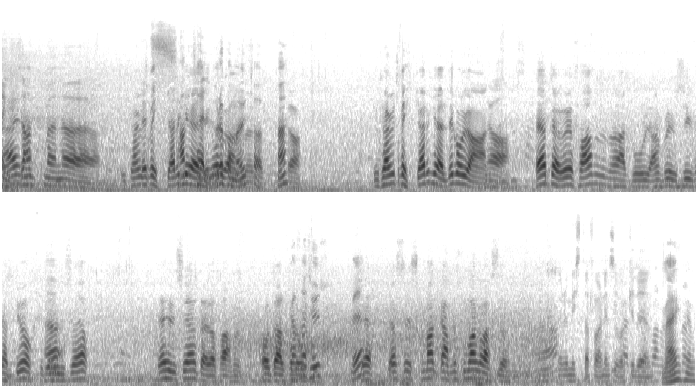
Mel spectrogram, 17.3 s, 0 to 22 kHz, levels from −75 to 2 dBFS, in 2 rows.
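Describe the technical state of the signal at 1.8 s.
Nothing is wrong with the signal at 1.8 s; it is intact at that point.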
